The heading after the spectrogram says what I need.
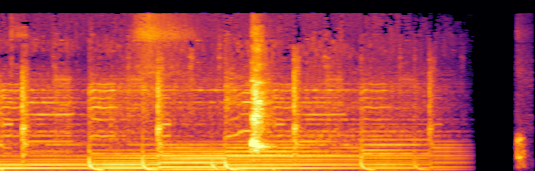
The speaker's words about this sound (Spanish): Y perdonen el perro me pasa que no es que. Está mi bombeado, perro, está bombeado mi perro. quiere, quiere atención y de vez en cuando hace eso.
